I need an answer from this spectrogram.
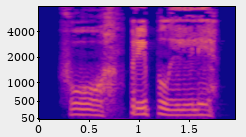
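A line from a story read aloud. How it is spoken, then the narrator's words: Breathed out. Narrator (Russian): выдохнул Маар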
